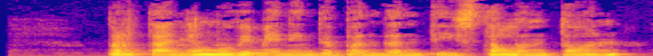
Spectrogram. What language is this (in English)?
Catalan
